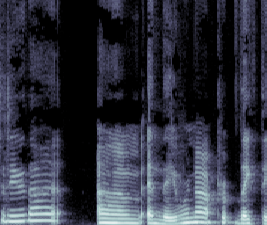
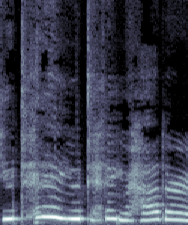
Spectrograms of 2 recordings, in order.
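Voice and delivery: much higher and louder, overjoyed cheer; excited cheering husband; 12 semitones higher, 5 dB louder than usual. Retold or imitated. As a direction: cheer her on like a thrilled husband.

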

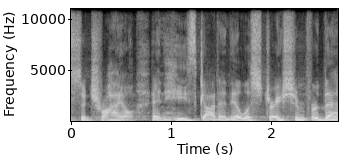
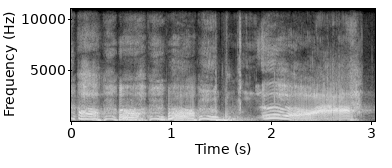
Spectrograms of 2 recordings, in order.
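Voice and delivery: loud mock groan of disgust; mock yuck, louder and higher; 9 semitones higher, 5 dB louder, much slower than usual. Israelites tasting bitter water, disgusted groan. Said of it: "They get to the water".

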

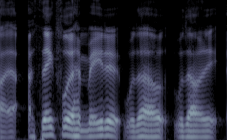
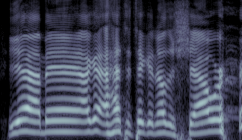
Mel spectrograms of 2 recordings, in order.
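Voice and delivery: raised, higher put-on phone-excuse voice; loud excuse call; 8 semitones higher, 11 dB louder than usual. Comic telling Supernova he'll miss his set, loud excuse. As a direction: announce a lame excuse too loudly.

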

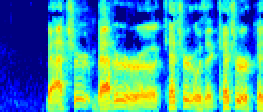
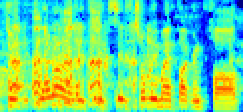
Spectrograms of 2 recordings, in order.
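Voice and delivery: laughing admission; 4 semitones higher, 4 dB louder than usual. Real, not acted. Admitting the delay, laughing.

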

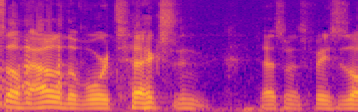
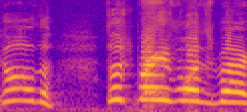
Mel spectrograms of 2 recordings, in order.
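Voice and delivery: mock cheering crowd; 4 dB louder than usual. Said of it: "and everyone's like".

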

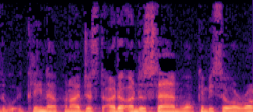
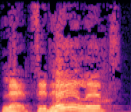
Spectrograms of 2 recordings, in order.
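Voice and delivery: loud, high eager cheer; excited shout; 6 semitones higher, 12 dB louder than usual. Real, not acted. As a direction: shout it out, thrilled. Eager to try the whippet.

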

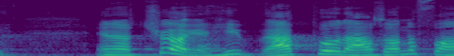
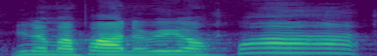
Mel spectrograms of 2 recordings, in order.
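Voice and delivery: usual speaking voice

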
